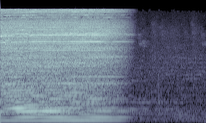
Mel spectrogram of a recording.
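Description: Milwaukee cordless polisher running steadily with a One Step pad and polish on car paint: a steady motor hum with a hiss over it, which fades out about two and a half seconds in.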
